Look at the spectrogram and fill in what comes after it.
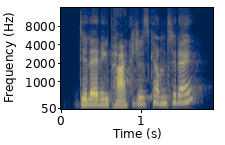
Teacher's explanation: And then my intonation is rising a little bit at the end. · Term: rising intonation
